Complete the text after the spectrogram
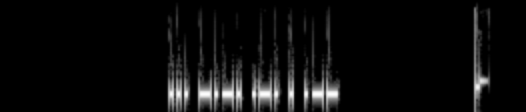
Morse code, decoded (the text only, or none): SCREW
